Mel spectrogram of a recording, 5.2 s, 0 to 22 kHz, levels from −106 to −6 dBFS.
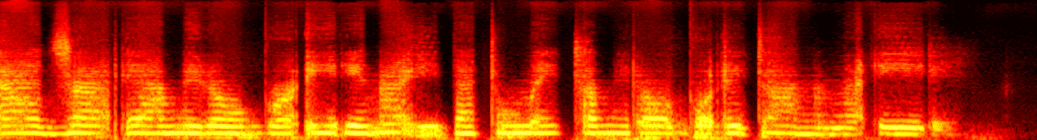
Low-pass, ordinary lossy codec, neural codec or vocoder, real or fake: none; none; codec, 44.1 kHz, 0.9 kbps, DAC; fake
